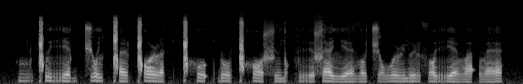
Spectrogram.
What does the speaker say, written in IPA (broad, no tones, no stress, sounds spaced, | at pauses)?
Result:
ʎ o ǁ ɯ rʲ æ d t͡ʃ o lʲ ǁ æ ɭ ǁ ɔ ɭ a k ǁʰ o ʔ ɗ o ǁʰ ɔ s ɯ j ɔ k rʲ ɔ s æ lʲ æ ð ɔ t͡ʃ ɔ β o ɭ j ɯ ɭ θ ɔ rʲ æ β a ʔ β æ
